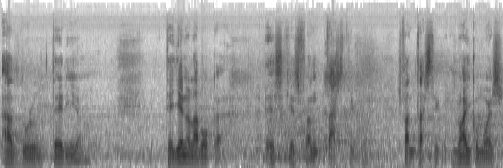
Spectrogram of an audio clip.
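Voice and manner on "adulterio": adulterio said softly and gently, savoured. Showing how to pronounce a wonderful word: soft, gentle 'adulterio'. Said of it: "si uno lo pronuncia suavemente".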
